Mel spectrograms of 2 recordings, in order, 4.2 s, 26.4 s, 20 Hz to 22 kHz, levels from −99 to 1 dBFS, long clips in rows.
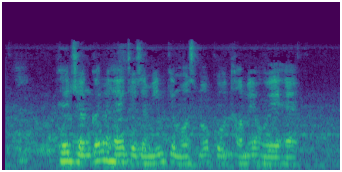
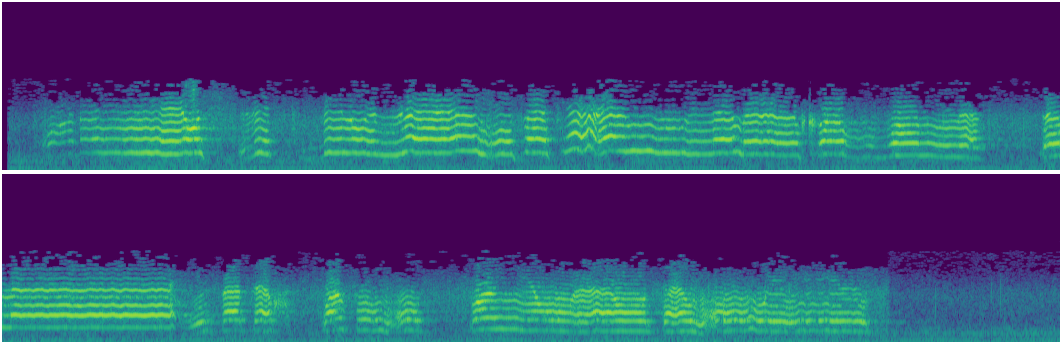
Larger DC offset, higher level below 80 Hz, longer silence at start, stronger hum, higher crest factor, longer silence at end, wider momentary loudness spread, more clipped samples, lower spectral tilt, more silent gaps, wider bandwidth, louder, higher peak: second, under 0.1% vs 0.1%; about the same, -56 dBFS vs -52 dBFS; second, 0.05 s vs 0.5 s; neither; about the same, 18 dB vs 14 dB; second, 0 s vs 2.15 s; first, 17 LU vs 13 LU; neither; first, -6.5 dB/octave vs -3 dB/octave; neither; first, 9.8 kHz vs 4 kHz; second, -27 LUFS vs -19 LUFS; second, -10 dBFS vs -6 dBFS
